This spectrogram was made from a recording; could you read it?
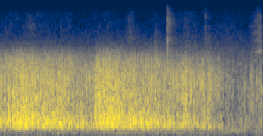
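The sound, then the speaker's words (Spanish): A close, loud series of explosions merging into a dense, continuous rumbling roar with crackling bursts throughout, fading slightly toward the end. No one speaks. “No sé si escuchaste eso, Carlos, pero una serie de explosiones se podía oír a nuestra proximidad.”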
